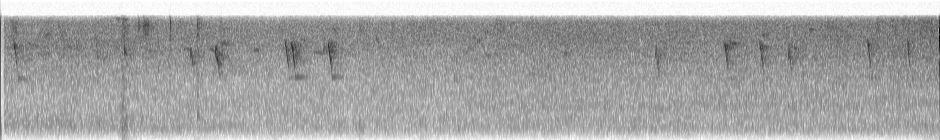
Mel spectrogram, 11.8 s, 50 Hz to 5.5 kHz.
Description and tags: Recording of birdsong in New Zealand from 01/12/2005. Recorded using the internal mic of a Samsung camera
